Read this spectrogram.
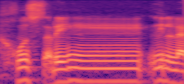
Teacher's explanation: Kasrah tanwin bertemu dengan huruf hamzah, dibaca jelas, tidak boleh didengungkan. Khusrin illa, tidak boleh, harus dibaca idhar jelas.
